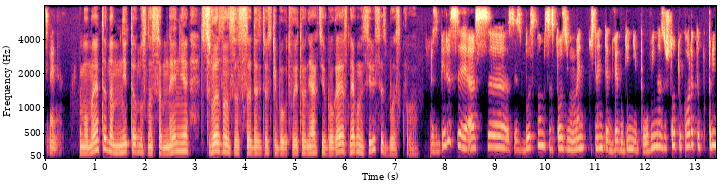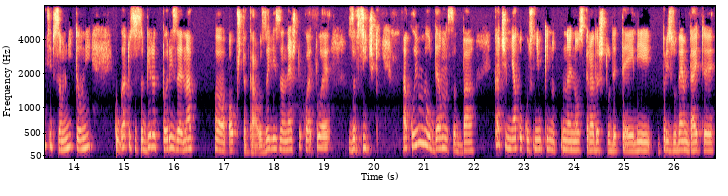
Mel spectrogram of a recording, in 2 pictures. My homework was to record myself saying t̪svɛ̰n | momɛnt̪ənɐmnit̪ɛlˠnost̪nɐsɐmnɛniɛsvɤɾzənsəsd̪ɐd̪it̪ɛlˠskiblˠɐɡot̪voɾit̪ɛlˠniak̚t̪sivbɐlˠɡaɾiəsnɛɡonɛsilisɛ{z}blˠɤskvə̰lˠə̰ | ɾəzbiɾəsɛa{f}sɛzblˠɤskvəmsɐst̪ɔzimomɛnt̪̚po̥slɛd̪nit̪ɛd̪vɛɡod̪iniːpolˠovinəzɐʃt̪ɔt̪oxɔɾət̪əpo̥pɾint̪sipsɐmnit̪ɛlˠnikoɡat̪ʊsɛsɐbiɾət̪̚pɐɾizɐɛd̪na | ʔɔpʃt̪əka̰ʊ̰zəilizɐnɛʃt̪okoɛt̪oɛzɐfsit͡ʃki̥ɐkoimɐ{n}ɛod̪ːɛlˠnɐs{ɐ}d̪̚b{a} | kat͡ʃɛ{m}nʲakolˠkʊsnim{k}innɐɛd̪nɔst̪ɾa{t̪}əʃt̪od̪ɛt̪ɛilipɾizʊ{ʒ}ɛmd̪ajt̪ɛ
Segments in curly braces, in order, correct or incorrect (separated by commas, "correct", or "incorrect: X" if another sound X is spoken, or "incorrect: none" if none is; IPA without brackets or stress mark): correct, incorrect: s, incorrect: m, correct, correct, correct, correct, incorrect: d̪, incorrect: v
